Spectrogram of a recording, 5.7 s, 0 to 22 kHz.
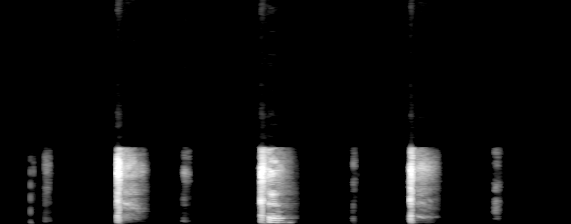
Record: {
  "three_cough_length": "5.7 s",
  "three_cough_amplitude": 32065,
  "three_cough_signal_mean_std_ratio": 0.19,
  "survey_phase": "beta (2021-08-13 to 2022-03-07)",
  "age": "45-64",
  "gender": "Female",
  "wearing_mask": "No",
  "symptom_fatigue": true,
  "symptom_headache": true,
  "smoker_status": "Never smoked",
  "respiratory_condition_asthma": false,
  "respiratory_condition_other": false,
  "recruitment_source": "REACT",
  "submission_delay": "2 days",
  "covid_test_result": "Negative",
  "covid_test_method": "RT-qPCR",
  "influenza_a_test_result": "Negative",
  "influenza_b_test_result": "Negative"
}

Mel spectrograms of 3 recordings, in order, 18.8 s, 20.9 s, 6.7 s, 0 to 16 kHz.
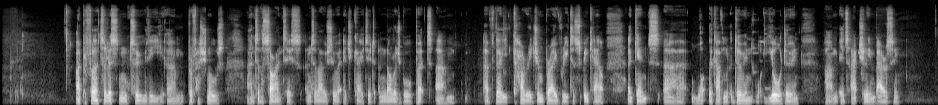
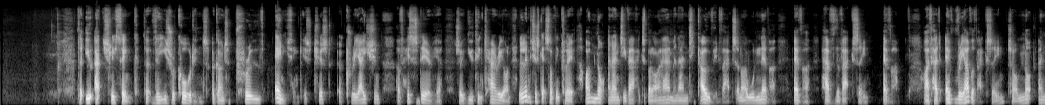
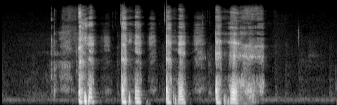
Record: {
  "cough_length": "18.8 s",
  "cough_amplitude": 21091,
  "cough_signal_mean_std_ratio": 0.56,
  "exhalation_length": "20.9 s",
  "exhalation_amplitude": 31256,
  "exhalation_signal_mean_std_ratio": 0.51,
  "three_cough_length": "6.7 s",
  "three_cough_amplitude": 31980,
  "three_cough_signal_mean_std_ratio": 0.32,
  "survey_phase": "beta (2021-08-13 to 2022-03-07)",
  "age": "45-64",
  "gender": "Male",
  "wearing_mask": "No",
  "symptom_cough_any": true,
  "symptom_shortness_of_breath": true,
  "symptom_fatigue": true,
  "symptom_headache": true,
  "symptom_onset": "3 days",
  "smoker_status": "Ex-smoker",
  "respiratory_condition_asthma": true,
  "respiratory_condition_other": false,
  "recruitment_source": "Test and Trace",
  "submission_delay": "1 day",
  "covid_test_result": "Negative",
  "covid_test_method": "RT-qPCR"
}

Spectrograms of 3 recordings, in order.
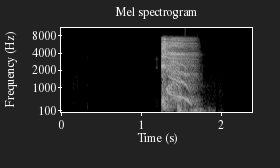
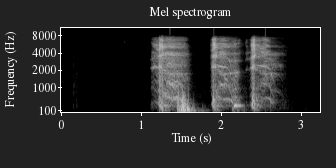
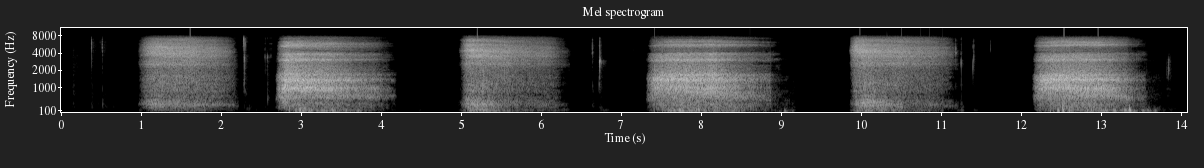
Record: {
  "cough_length": "2.4 s",
  "cough_amplitude": 29866,
  "cough_signal_mean_std_ratio": 0.31,
  "three_cough_length": "3.2 s",
  "three_cough_amplitude": 32767,
  "three_cough_signal_mean_std_ratio": 0.43,
  "exhalation_length": "14.1 s",
  "exhalation_amplitude": 25999,
  "exhalation_signal_mean_std_ratio": 0.58,
  "survey_phase": "beta (2021-08-13 to 2022-03-07)",
  "age": "45-64",
  "gender": "Female",
  "wearing_mask": "No",
  "symptom_runny_or_blocked_nose": true,
  "smoker_status": "Never smoked",
  "respiratory_condition_asthma": false,
  "respiratory_condition_other": false,
  "recruitment_source": "Test and Trace",
  "submission_delay": "2 days",
  "covid_test_result": "Positive",
  "covid_test_method": "ePCR"
}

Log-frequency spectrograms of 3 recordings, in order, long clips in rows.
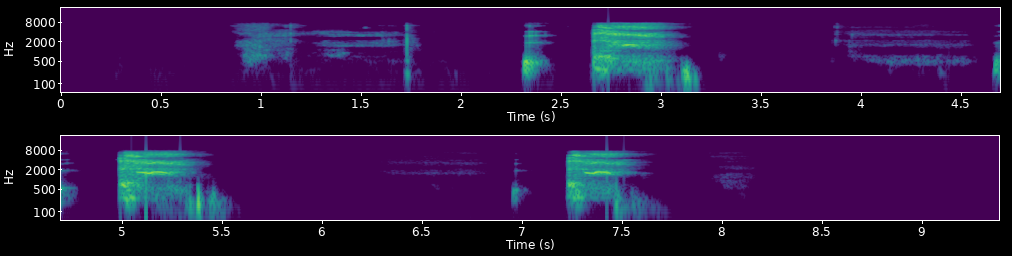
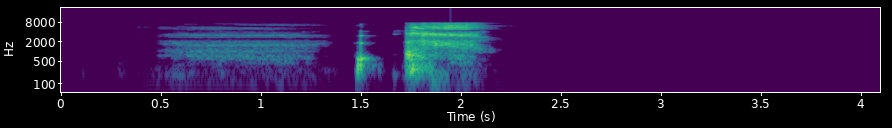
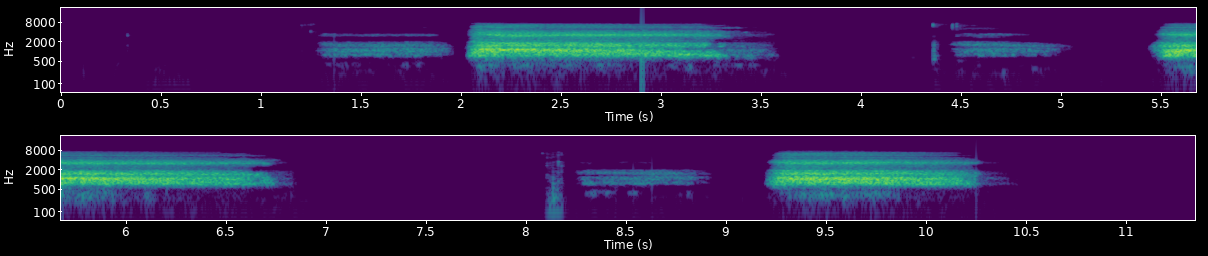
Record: {
  "three_cough_length": "9.4 s",
  "three_cough_amplitude": 32767,
  "three_cough_signal_mean_std_ratio": 0.28,
  "cough_length": "4.1 s",
  "cough_amplitude": 32768,
  "cough_signal_mean_std_ratio": 0.29,
  "exhalation_length": "11.3 s",
  "exhalation_amplitude": 28066,
  "exhalation_signal_mean_std_ratio": 0.46,
  "survey_phase": "beta (2021-08-13 to 2022-03-07)",
  "age": "45-64",
  "gender": "Female",
  "wearing_mask": "No",
  "symptom_none": true,
  "smoker_status": "Never smoked",
  "respiratory_condition_asthma": false,
  "respiratory_condition_other": false,
  "recruitment_source": "Test and Trace",
  "submission_delay": "0 days",
  "covid_test_result": "Negative",
  "covid_test_method": "LFT"
}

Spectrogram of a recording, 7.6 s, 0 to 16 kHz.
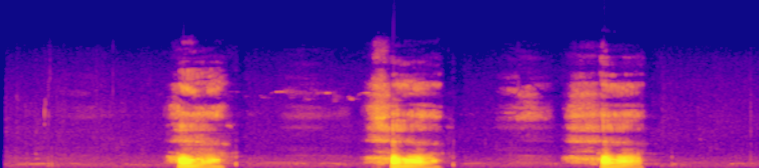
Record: {
  "exhalation_length": "7.6 s",
  "exhalation_amplitude": 29633,
  "exhalation_signal_mean_std_ratio": 0.25,
  "survey_phase": "alpha (2021-03-01 to 2021-08-12)",
  "age": "45-64",
  "gender": "Male",
  "wearing_mask": "No",
  "symptom_none": true,
  "smoker_status": "Ex-smoker",
  "respiratory_condition_asthma": false,
  "respiratory_condition_other": false,
  "recruitment_source": "REACT",
  "submission_delay": "4 days",
  "covid_test_result": "Negative",
  "covid_test_method": "RT-qPCR"
}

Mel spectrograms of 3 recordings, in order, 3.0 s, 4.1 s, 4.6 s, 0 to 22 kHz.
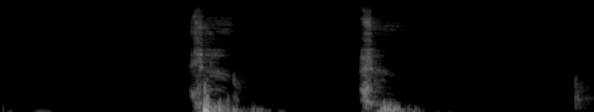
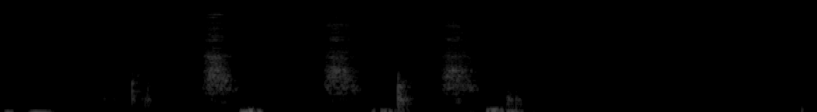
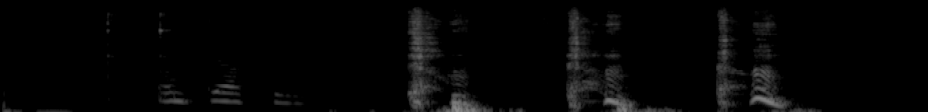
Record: {
  "cough_length": "3.0 s",
  "cough_amplitude": 2574,
  "cough_signal_mean_std_ratio": 0.22,
  "exhalation_length": "4.1 s",
  "exhalation_amplitude": 77,
  "exhalation_signal_mean_std_ratio": 0.41,
  "three_cough_length": "4.6 s",
  "three_cough_amplitude": 750,
  "three_cough_signal_mean_std_ratio": 0.36,
  "survey_phase": "beta (2021-08-13 to 2022-03-07)",
  "age": "18-44",
  "gender": "Female",
  "wearing_mask": "No",
  "symptom_none": true,
  "smoker_status": "Ex-smoker",
  "respiratory_condition_asthma": true,
  "respiratory_condition_other": false,
  "recruitment_source": "REACT",
  "submission_delay": "2 days",
  "covid_test_result": "Negative",
  "covid_test_method": "RT-qPCR"
}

